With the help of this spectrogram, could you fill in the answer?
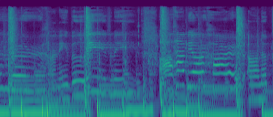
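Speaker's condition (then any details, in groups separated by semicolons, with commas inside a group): No condition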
